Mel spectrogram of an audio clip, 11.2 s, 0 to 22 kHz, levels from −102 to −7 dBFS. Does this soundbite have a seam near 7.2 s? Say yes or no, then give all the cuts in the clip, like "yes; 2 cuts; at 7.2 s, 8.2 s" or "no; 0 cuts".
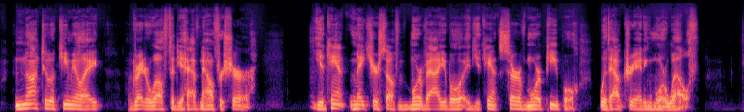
yes; 2 cuts; at 4.9 s, 7.2 s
